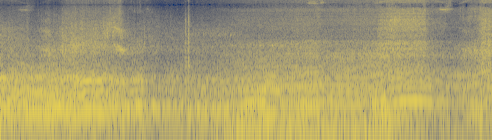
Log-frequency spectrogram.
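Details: Twin turbo Hemi Dodge truck at drag strip launch: engine screams at high revs while the tires howl and scrub instead of biting; leave RPM was too high, and the bump did not work.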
